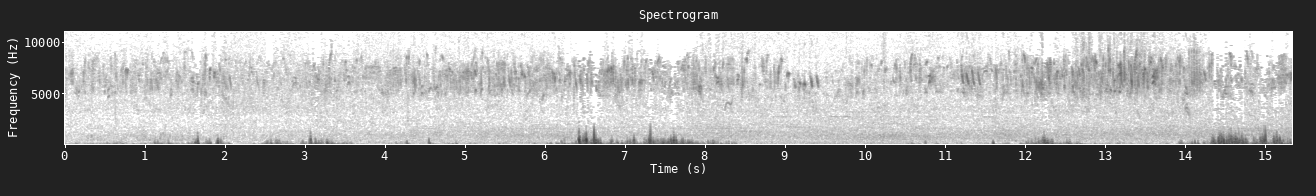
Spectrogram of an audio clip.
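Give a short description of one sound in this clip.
Wind gusts buffet loudly outdoors.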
